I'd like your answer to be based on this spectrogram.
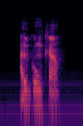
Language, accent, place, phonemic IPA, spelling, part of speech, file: French, France, Lyon, /al.ɡɔ̃.kɛ̃/, algonquin, noun / adjective, LL-Q150 (fra)-algonquin.wav
- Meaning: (noun) Algonquin language; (adjective) Algonquin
